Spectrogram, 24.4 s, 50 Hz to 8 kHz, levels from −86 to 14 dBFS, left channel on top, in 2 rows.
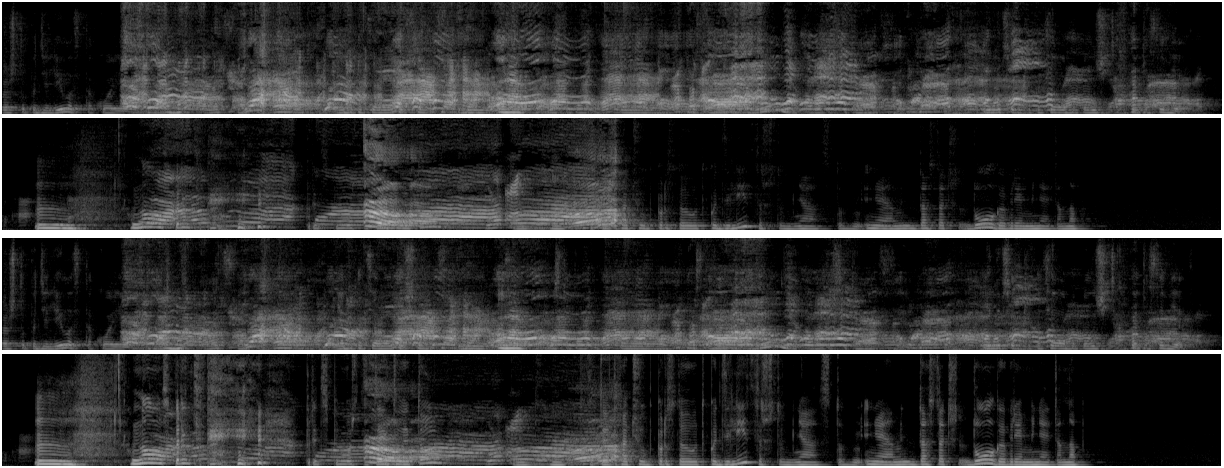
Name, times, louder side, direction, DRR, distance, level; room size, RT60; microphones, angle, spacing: voice 1, 0.0-11.8 17.5-17.7, right 1 dB, 20° right, 0.9 m, -46 dB
sound 1, 1.2-12.0 12.9-13.0 13.6-18.4, left 3 dB, 55° left, 0.9 m, -31 dB
voice 2, 12.5-16.7 17.3-23.0, right 5 dB, 70° right, 0.4 m, -37 dB
8.5 x 6.7 x 8.5 m
head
